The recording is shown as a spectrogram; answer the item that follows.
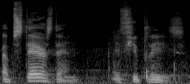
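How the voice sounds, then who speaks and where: A man's voice: on the low side, very animated, unhurried. A suave French knight in a game drama. He has a French accent and speaks in courteous, formal phrases with wry irreverence. Faint ambient noise sits behind the voice. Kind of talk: video game acting.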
